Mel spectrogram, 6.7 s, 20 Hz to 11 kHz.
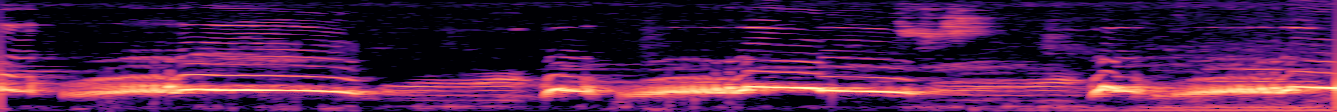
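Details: Puter dove, a strongly calling bird, giving long, rolling coos that sag gently in pitch, each opened by a short sharp note and repeated about every 2.7 seconds, with quiet pauses between and no other clear sounds.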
